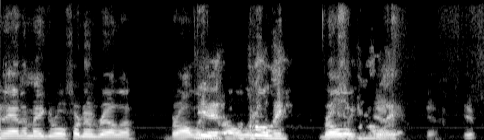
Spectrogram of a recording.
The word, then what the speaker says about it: Broly: Is that the correct pronunciation? Anime Girl for an umbrella. Broly.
